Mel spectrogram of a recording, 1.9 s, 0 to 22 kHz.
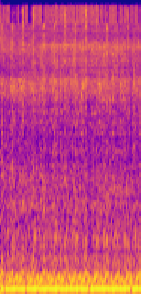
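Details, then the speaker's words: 1979 AMC Jeep J10 258 inline six just started, choke coming off: low even rumble with steady beat, no misses, knocks or surging; runs clean with oil pressure, fuel line leaking, possibly not charging. "Wow, runs good. Choke's coming off. Man, she runs sweet."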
